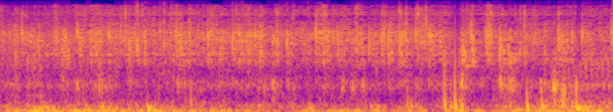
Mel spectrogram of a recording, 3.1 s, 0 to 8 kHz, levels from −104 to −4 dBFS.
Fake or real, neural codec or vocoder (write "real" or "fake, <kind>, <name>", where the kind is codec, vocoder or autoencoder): fake, vocoder, BigVGAN v2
